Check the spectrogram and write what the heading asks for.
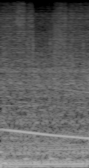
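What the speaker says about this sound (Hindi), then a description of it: "एम्बुलेंस हाजिर है।" An ambulance siren wails as a steady, loud, continuous tone, heard up close in an animated cartoon scene.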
